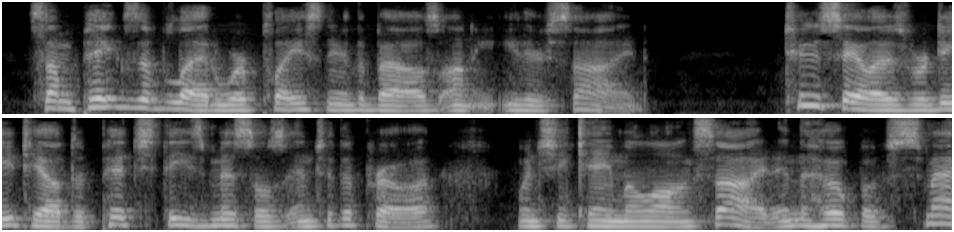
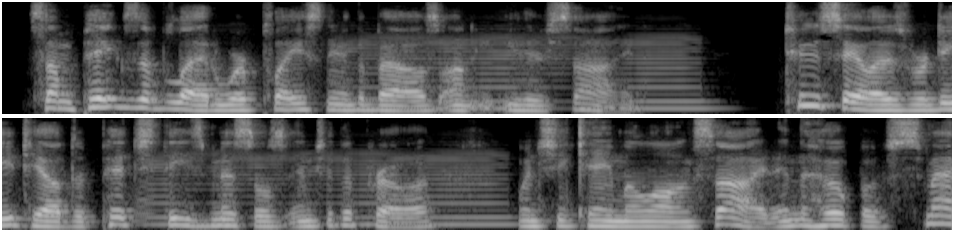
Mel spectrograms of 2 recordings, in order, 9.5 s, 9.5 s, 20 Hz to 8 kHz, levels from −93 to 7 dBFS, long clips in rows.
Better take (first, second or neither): first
